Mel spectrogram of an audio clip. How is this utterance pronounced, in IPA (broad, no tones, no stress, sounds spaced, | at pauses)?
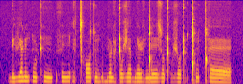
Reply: ɖ ɪ vʲ a ɳ ĩ k ũ ʈʰ ĩ | θ iː ɗ ɛ̤ ǀʰ ɔ t ũ b u bʲ o ɳ a̤ ʈ o ʒ ɛ b e ɭ ɛ̤ ŋ͡ǃ eː z o ʈʰ o̤ ʒ o ʈ ɔ̤ ǃʰ ũ ǃʰ ɛː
